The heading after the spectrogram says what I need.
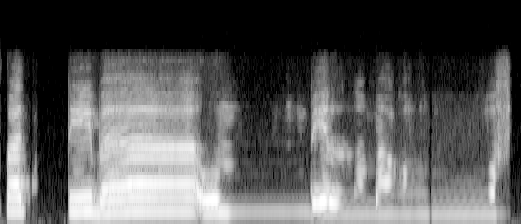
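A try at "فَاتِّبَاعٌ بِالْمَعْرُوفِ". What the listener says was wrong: Ini jangan syaiun tapi syaiu. Huruf syin tengah lidah ke langit-langit atas.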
